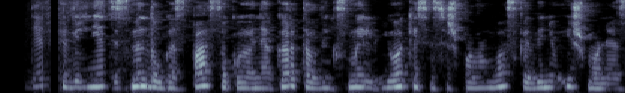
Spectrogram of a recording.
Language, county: Lithuanian, Kaunas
